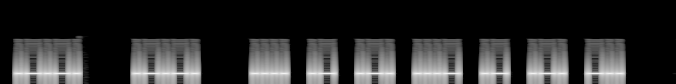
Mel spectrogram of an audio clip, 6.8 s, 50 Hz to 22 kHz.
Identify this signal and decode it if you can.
Morse code, heard as a keyed tone, about 25 wpm, spaced as for 20 wpm, 550 Hz. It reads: <AR> <AR> HARVARD
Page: news-headlines-in-morse-code-at-20-wpm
